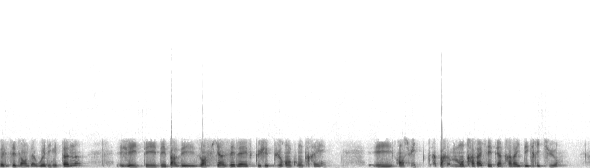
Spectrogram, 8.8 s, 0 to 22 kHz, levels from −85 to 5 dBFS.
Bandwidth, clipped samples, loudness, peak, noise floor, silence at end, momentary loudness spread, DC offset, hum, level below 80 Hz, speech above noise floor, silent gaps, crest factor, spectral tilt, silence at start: 5.8 kHz; under 0.1%; -23 LUFS; -4 dBFS; -50 dBFS; 0.4 s; 11 LU; under 0.1%; none; -72 dBFS; 27 dB; none; 20 dB; -4.5 dB/octave; 0 s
